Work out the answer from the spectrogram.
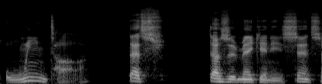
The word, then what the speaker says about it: Uintah: You would say Uintah, but it's Wintah.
